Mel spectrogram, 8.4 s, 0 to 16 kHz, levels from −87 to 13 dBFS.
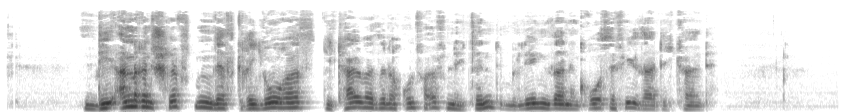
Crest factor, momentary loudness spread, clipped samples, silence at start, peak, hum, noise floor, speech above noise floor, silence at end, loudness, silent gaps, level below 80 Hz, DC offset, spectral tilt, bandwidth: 20 dB; 16 LU; under 0.1%; 0.85 s; -2 dBFS; none; -72 dBFS; 50 dB; 1.4 s; -22 LUFS; none; -70 dBFS; under 0.1%; -6 dB/octave; 11.5 kHz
